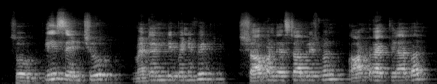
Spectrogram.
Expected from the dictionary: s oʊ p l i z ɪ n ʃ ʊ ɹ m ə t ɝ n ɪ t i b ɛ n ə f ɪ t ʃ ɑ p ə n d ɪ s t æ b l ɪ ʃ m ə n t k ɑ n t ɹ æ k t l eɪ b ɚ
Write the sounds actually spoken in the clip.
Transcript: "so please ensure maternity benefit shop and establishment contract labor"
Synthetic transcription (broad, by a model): s oʊ p l i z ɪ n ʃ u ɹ m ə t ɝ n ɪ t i b ɛ n ə f ɪ t ʃ ɑ p ə n d ɪ s t æ b l ɪ ʃ m ə n t k ɑ n t ɹ æ k t l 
